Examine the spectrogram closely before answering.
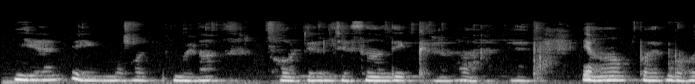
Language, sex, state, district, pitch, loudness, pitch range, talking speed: Hindi, female, Rajasthan, Jaipur, 175 Hz, -15 LUFS, 170-185 Hz, 105 wpm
